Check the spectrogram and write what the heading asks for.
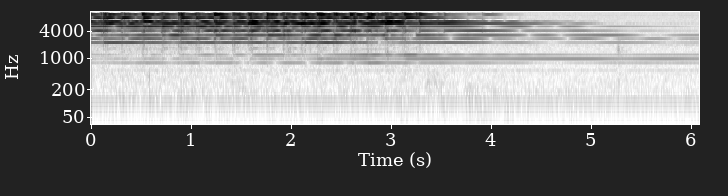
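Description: Altar bells (sanctus bells) shaken rapidly for about three seconds, then left to ring on and fade away. They are rung at the elevation of the chalice during the consecration.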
